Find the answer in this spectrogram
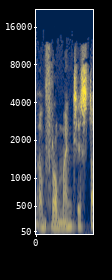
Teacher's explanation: They've got this interesting kind of almost R sound that is slightly rolled, bit like Spanish, you know. · Term: rhotic flap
